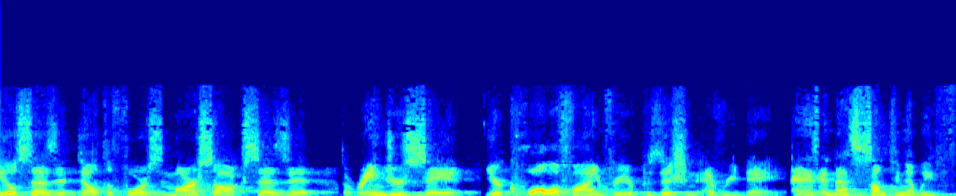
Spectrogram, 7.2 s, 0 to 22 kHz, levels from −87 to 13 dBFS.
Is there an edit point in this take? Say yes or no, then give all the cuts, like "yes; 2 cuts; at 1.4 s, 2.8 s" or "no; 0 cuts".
yes; 3 cuts; at 1.2 s, 2.5 s, 6.1 s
